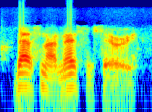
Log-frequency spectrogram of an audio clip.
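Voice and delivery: ordinary talk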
